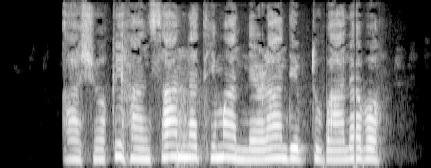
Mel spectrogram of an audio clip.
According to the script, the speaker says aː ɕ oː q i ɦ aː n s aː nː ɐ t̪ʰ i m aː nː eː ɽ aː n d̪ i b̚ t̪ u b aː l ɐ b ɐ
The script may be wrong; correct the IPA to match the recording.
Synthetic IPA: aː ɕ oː q i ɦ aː n s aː nː ɐ t̪ʰ i m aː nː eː ɽ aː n d̪ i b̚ t̪ u b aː l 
